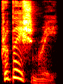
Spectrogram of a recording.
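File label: "probationary", British English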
